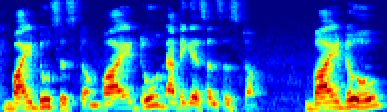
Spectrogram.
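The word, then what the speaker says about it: BeiDou: They pronounce it like Baidu system, Baidu navigation system, Baidu navigation system.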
